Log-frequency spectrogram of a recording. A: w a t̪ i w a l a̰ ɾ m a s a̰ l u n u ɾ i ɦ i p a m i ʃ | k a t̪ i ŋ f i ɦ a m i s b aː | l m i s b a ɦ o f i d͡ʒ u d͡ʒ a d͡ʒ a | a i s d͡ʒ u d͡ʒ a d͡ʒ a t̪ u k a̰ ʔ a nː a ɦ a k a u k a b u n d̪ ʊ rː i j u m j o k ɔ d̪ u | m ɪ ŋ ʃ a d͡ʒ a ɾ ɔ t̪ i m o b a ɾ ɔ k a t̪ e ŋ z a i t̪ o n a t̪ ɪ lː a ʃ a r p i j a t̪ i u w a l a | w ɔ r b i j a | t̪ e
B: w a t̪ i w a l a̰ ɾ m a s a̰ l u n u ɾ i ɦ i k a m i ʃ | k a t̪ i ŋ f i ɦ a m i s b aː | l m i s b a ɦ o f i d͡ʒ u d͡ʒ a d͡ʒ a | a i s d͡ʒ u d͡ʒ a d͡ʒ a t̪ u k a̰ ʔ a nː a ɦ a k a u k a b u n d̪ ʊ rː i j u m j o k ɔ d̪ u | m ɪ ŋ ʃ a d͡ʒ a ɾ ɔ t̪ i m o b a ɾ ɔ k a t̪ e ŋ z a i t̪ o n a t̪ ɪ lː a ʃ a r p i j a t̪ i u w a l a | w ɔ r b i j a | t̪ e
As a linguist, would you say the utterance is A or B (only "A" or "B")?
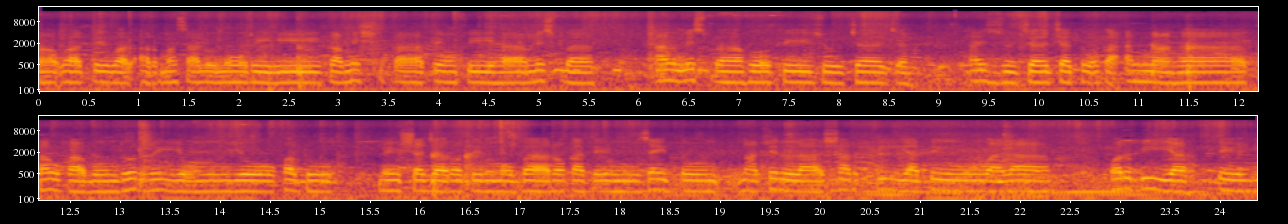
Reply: B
